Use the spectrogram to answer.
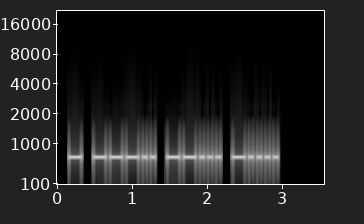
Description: Morse code, heard as a keyed tone, about 22 wpm, 700 Hz. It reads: T876
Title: Numbers - Contest Style - 4-Digit 22wpm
